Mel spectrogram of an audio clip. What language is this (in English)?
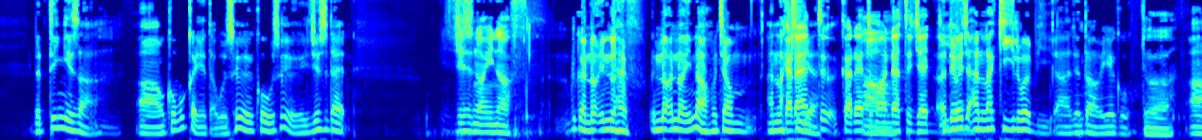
Malay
